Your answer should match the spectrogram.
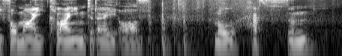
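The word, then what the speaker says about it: Mulhacén: my climb today of mulen I did look up the pronunciation I think it's mulhan I want to give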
